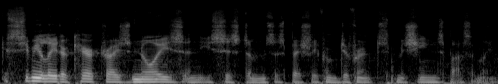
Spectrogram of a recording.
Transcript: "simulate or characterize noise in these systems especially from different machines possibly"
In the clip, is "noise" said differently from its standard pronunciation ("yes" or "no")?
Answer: no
